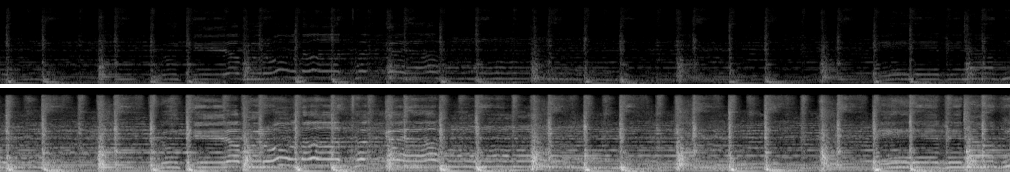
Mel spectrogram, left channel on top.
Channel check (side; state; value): left; quieter; 26.3 dB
